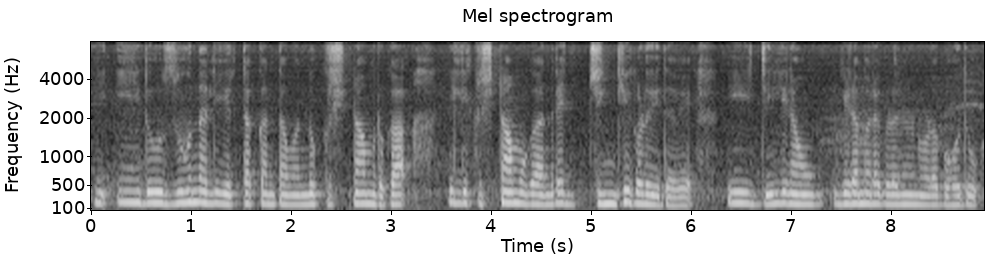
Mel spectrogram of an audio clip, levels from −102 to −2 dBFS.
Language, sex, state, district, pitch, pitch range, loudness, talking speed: Kannada, female, Karnataka, Dakshina Kannada, 175 Hz, 165-185 Hz, -26 LUFS, 105 wpm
